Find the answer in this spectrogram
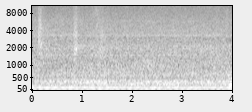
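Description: Steady hum and hiss of running room machinery, such as air conditioning and aquarium pumps, holding at an even level. There are a couple of faint ticks in the first second.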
